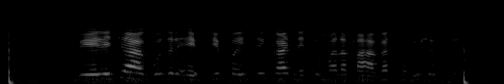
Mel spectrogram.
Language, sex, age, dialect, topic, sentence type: Marathi, female, 18-24, Northern Konkan, banking, statement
